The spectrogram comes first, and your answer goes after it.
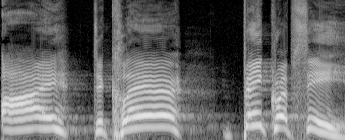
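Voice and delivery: very high, shrill, loud shout. Retelling a sitcom scene where the boss announces to the office: imitating Michael Scott shouting. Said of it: "he just shouts".

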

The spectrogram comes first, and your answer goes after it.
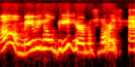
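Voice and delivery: joking, teasing tone. At the front desk, the speaker retells a remark to the staff, retelling a joking remark. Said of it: "And I jokingly said".

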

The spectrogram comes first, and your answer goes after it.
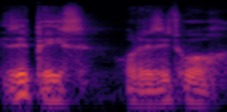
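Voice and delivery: very quiet, hushed voice with Birmingham accent. After doing Arthur, show the others you can do another one, with a Tommy from Peaky Blinders impression. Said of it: "I can do Tommy as well".

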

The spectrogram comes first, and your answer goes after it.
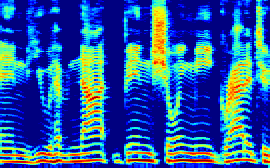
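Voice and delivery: ordinary talk

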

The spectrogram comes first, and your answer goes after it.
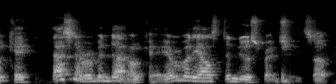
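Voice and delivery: play-acted, ironic, high, swooping sarcastic jab. Speaker retells his reply to someone's claim about having a spreadsheet, retelling a sarcastic remark. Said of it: "we're being sarcastic asses".

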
